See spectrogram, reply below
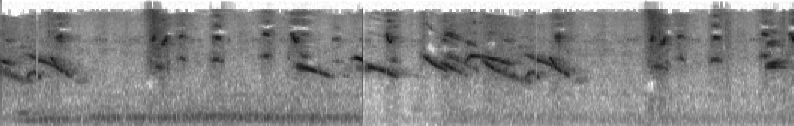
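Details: Green-winged saltator in a cage singing in bursts of clear downslurred whistles separated by short pauses, with a low hum early on and faint chirping.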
